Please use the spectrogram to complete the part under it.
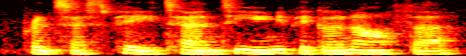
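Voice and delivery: usual speaking voice

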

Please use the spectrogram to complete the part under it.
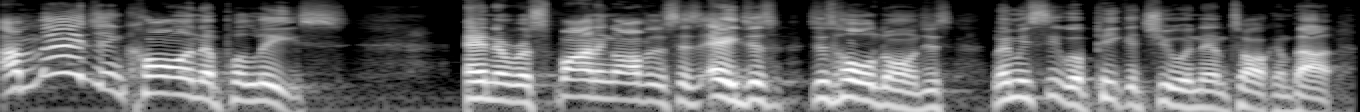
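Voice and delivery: ordinary talk

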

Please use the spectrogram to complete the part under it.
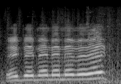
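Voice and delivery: loud, high, rapid urging; urgent shouting. Real, not acted. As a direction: yell at the squad to move. Urging teammates mid firefight.

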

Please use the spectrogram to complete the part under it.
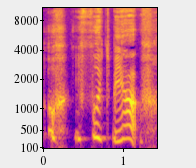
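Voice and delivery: very high, slow mocking whine; mock him like a whimpering crybaby. Mocking Rodgers crying about being flicked off, high whine. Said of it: "still did a little crybaby".

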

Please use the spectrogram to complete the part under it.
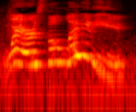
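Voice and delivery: a lost pup crying for her; anxious dog cry. Acted.

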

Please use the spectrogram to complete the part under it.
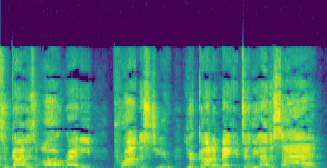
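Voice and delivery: loud, high, slow shouted sermon; drawn-out proclamation to the congregation; preaching at full force. Acted. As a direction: hammer home the promise. Preaching climax.

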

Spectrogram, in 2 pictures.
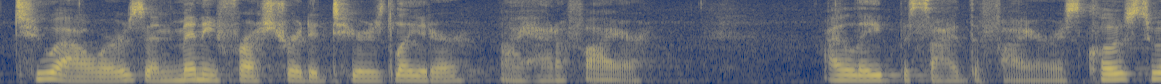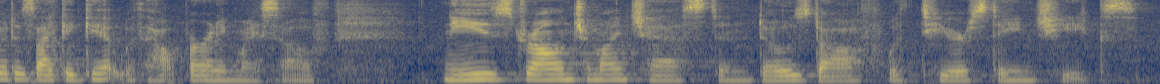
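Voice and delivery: usual speaking voice

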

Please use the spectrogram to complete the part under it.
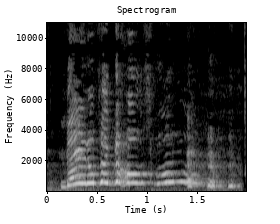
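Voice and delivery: high laughing protest. Real, not acted. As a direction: squeal it through laughter.

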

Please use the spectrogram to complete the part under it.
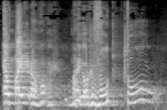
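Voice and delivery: excited shout. Real, not acted. Big moment in game.

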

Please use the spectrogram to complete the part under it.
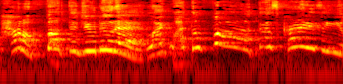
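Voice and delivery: very high, laughing disbelief; imitated amazement. Voicing what people will say of your success, mock astonishment. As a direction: squeal the question as a stunned onlooker. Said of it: "I'm hearing a lot of".

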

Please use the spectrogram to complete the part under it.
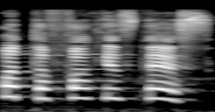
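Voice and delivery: high, loud mock-freakout; shocked outburst. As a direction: act out an outraged squawk, way up high. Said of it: "I'm gonna be like".

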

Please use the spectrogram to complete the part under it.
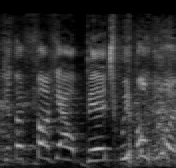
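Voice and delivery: mock mob demand; heckling crowd. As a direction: boo someone off stage. Retold crowd booing performer off stage.

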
